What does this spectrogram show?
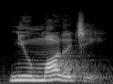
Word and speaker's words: pneumology: be looking at PN when you see PN in a word the p is silent PN says n let's go ponia pneumonia newmatic pneumatic new mology mology now let's look at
